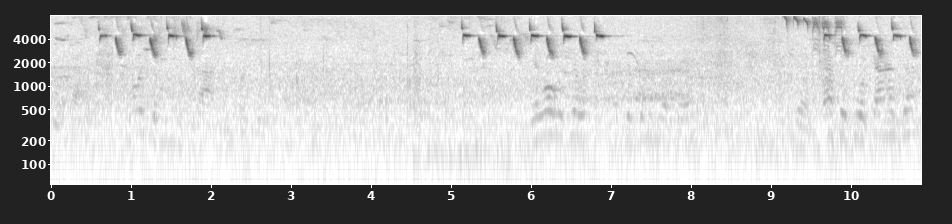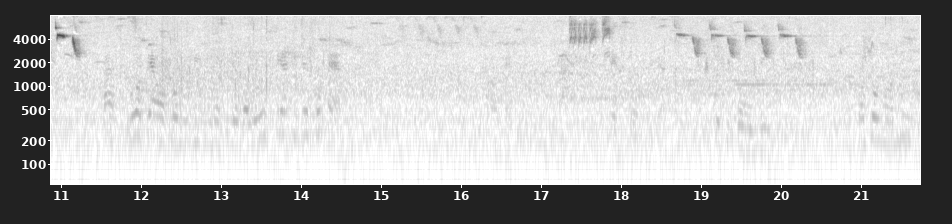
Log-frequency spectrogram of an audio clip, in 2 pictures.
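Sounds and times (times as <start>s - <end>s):
great tit calls: 0.0s - 2.7s, 4.9s - 7.0s, 9.2s - 12.2s, 14.1s - 21.7s
faint chatter: 0.0s - 14.9s, 16.0s - 21.7s.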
